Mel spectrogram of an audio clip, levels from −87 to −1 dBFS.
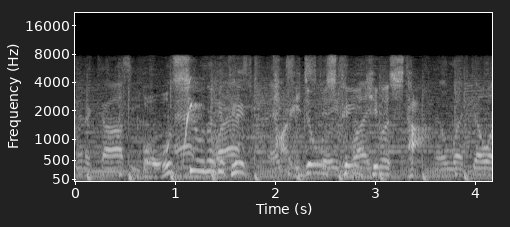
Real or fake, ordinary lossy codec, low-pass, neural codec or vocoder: real; none; none; none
